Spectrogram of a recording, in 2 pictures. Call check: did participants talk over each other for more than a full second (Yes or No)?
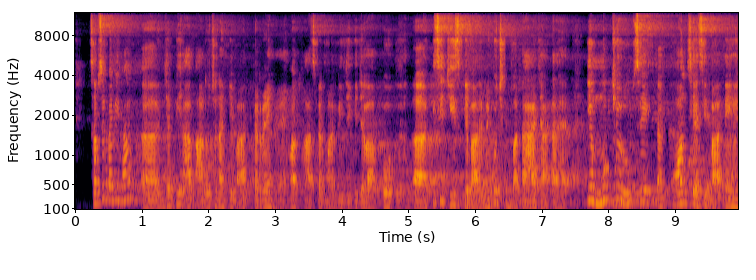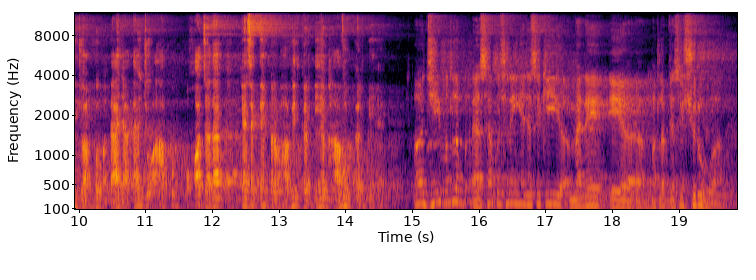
No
